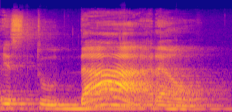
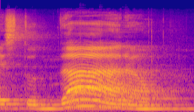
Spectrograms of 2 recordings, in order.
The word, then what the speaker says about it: estudaram: plural pronouns has the stress on the penultimate syllable. Pay attention here. Estudamos, estudamos. Other, estudaram. The last one, estudaram.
